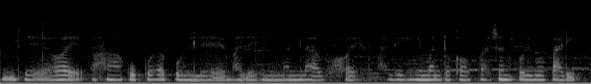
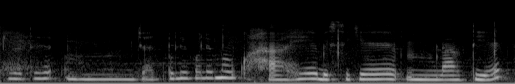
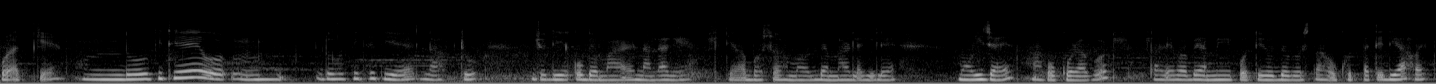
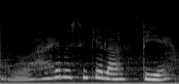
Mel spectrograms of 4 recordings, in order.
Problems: background sounds at intervals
